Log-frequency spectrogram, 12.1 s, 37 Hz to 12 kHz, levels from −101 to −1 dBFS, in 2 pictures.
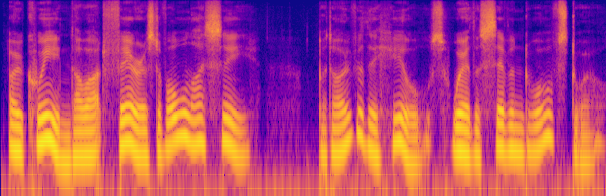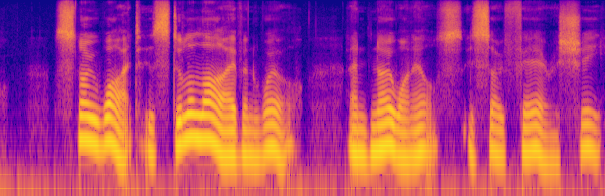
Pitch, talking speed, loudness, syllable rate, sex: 145 Hz, 170 wpm, -17 LUFS, 4.2 syllables/s, male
